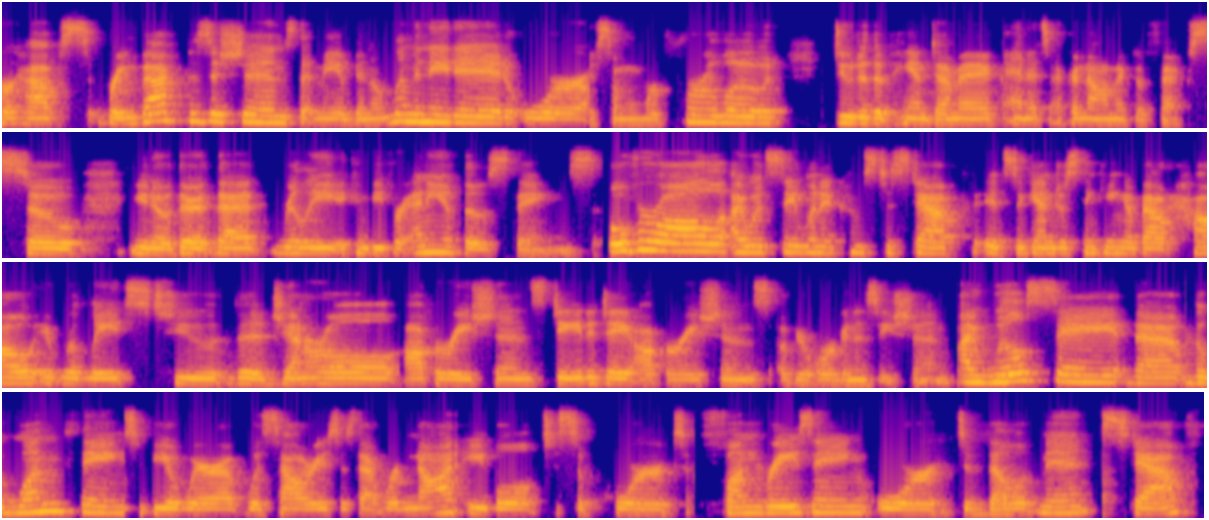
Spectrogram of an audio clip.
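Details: Adult woman; typical speech.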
